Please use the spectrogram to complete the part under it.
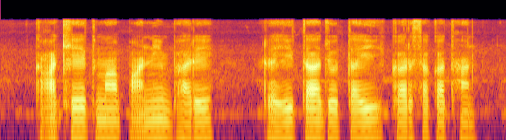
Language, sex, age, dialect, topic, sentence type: Chhattisgarhi, male, 18-24, Western/Budati/Khatahi, agriculture, question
